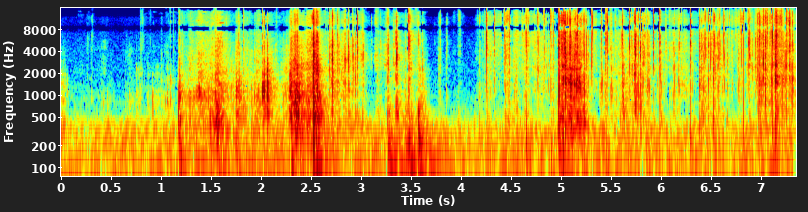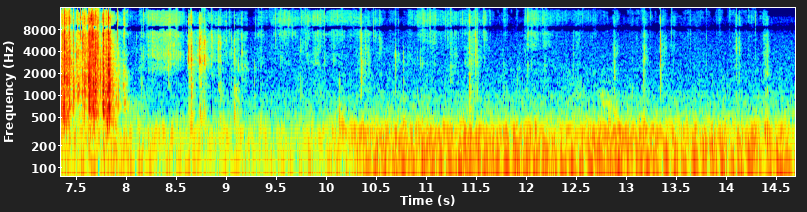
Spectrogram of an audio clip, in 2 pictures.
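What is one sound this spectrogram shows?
Soft slime squishes and squelches between fingers.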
